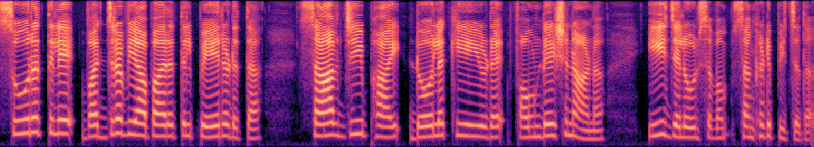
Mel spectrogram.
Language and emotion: Malayalam, neutral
